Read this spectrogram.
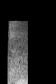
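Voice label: "yǔ xié", Mandarin Chinese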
